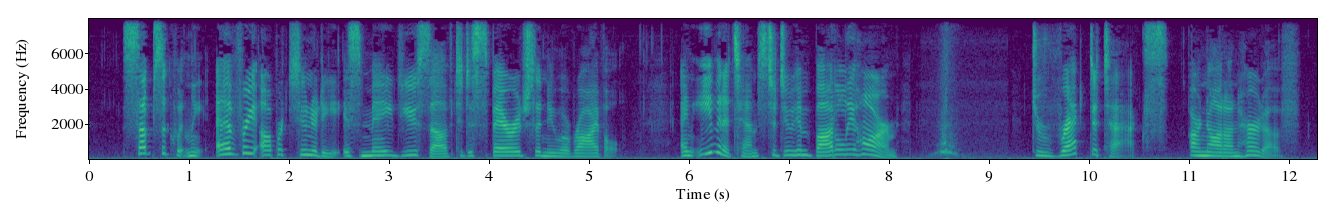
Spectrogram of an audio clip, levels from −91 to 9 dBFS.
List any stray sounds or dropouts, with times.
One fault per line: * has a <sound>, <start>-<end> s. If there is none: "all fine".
* has a whoosh, 8.4-9.1 s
